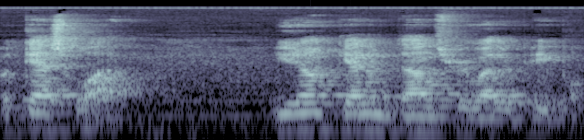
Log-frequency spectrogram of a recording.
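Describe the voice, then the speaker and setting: Against noticeable background noise and audible room echo, a man talks with fairly even intonation. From US Northeast. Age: 60s. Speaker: corporate executive. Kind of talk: lecture.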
